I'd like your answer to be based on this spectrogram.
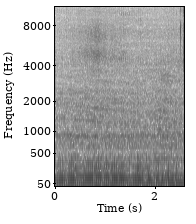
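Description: A Yamaha R7 motorcycle with an aftermarket exhaust fitted with a removable baffle idles loudly and close, a deep, steady, throbbing exhaust rumble with a rapid pulsing beat and no voices.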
